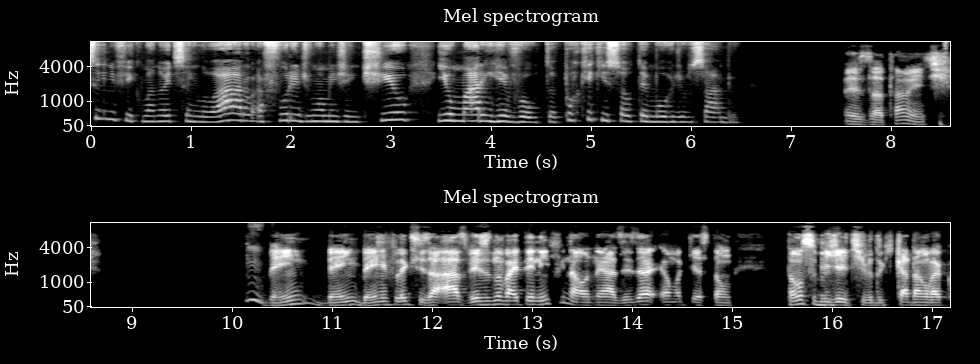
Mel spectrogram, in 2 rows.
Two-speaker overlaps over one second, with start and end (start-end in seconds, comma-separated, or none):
none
